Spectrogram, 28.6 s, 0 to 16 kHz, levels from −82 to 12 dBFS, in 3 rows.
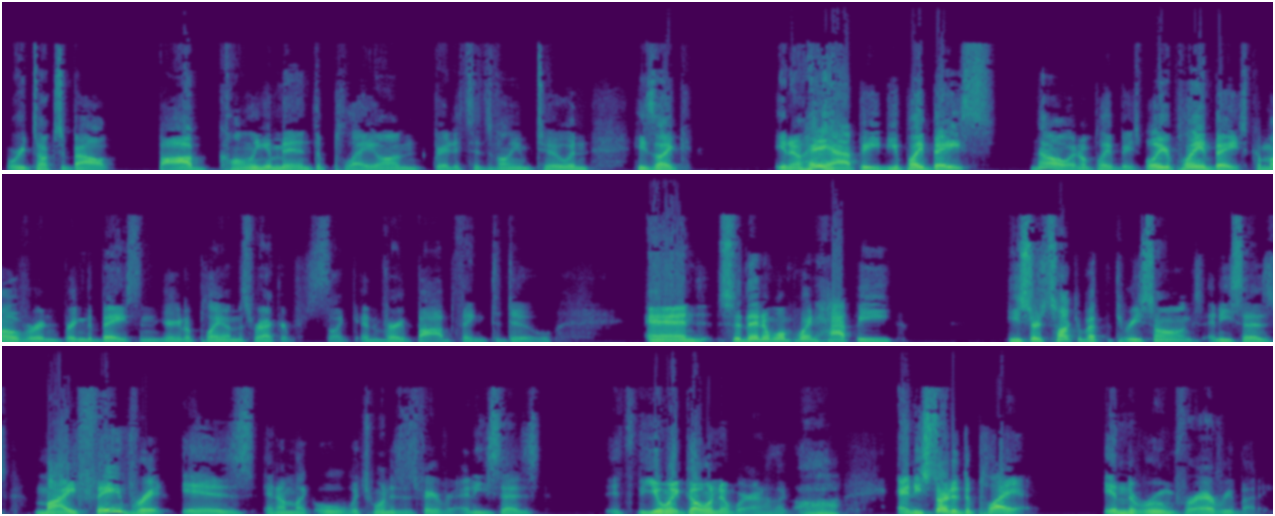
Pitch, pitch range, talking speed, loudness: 135 Hz, 120-160 Hz, 235 wpm, -17 LUFS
